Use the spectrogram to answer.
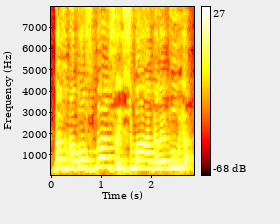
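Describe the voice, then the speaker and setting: A middle-aged Brazilian woman preaching an emotional Pentecostal sermon, impassioned, shouting and tearful at times. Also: extremely high pitch, steady tone, takes it slowly, reverberant. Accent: Brazilian Portuguese.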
